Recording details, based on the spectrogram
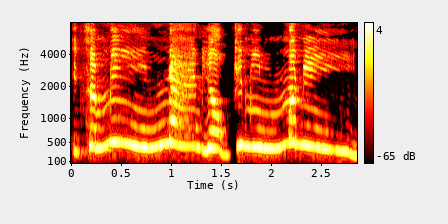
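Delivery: high, drawn-out squeaking voice. Joking that a game company has Mario dressed as a mafia guy: bad Mario impersonation. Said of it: "that was a really bad Mario impersonation".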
